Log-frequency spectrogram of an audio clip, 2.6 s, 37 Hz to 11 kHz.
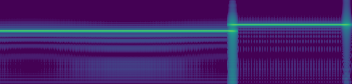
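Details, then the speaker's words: Philips Efficia DFM100 manual defibrillation with external paddles on the patient's bare chest: after the energy is set, the paddle charge button is pressed, giving a steady electronic charging tone that steps up in pitch until the shock buttons flash to show it is charged. "set the therapy knob to the desired energy for the patient and applying the pedals to the patients bare chest then press the charge button on the paddle"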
